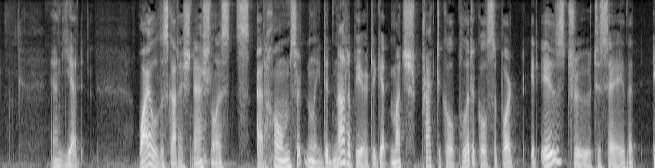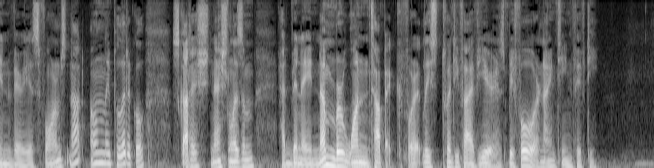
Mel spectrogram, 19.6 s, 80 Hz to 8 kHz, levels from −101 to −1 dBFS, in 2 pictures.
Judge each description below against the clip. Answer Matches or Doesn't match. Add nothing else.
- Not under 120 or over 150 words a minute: Matches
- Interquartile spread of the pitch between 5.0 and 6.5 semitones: Matches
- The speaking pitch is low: Matches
